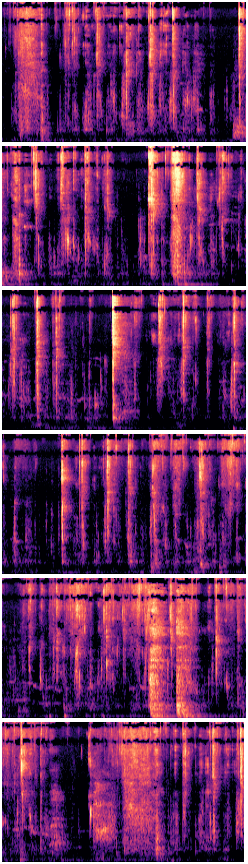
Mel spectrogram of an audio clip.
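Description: Close-miked eating sounds: a man chewing mouthfuls of rice and egg curry, with many wet smacks and clicks of the lips and tongue and a few louder bursts of chewing.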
